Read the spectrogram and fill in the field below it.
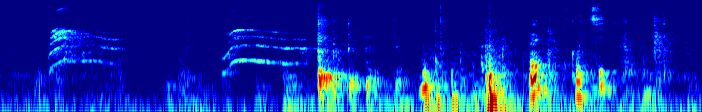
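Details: Pet cat Odeko appealing for something with two quick, bright meows in the first seconds, each curving down slightly; then a person's questioning voice and thumps and clatter indoors.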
